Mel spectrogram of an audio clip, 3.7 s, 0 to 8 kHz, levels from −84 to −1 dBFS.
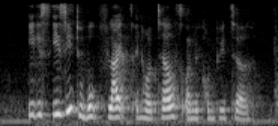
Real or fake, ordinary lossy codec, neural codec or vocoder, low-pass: fake; none; codec, 16 kHz, 4 kbps, X-Codec, HuBERT features, trained on LibriSpeech; 7.2 kHz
